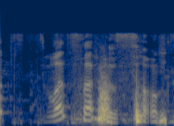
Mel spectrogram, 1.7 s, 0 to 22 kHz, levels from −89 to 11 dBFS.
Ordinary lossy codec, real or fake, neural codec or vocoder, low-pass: none; fake; codec, 16 kHz, 8 kbps, FreqCodec, larger model; 7.2 kHz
